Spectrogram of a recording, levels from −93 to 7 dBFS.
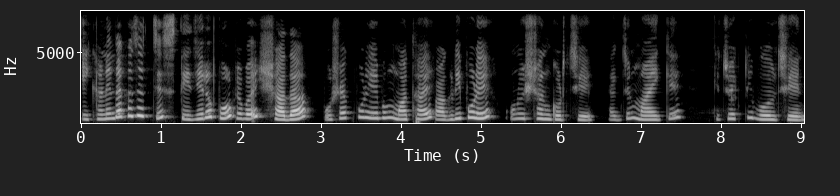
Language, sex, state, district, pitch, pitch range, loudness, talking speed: Bengali, female, West Bengal, North 24 Parganas, 345 Hz, 295-410 Hz, -25 LUFS, 135 wpm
